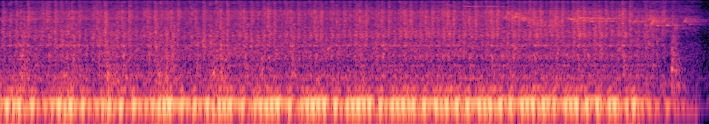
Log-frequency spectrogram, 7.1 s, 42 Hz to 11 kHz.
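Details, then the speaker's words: 1947 Austin 16 off the road since 2008, first start attempt: steady low cranking at about two turns a second that never fires; fuel pump was not pumping fuel, so it was removed for a rebuild. "So, it um obviously wasn't pumping any fuel through, but uh it's not terrible on the on th"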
